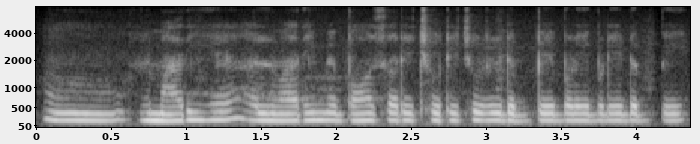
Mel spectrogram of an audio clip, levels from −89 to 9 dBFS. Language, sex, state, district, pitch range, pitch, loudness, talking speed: Hindi, female, Maharashtra, Gondia, 175-185 Hz, 180 Hz, -14 LUFS, 180 wpm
